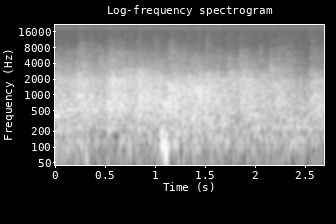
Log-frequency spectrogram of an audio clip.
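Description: A small audience claps steadily for a few seconds, a dense patter of many hands blending into an even wash of applause, moderately loud with no talking over it. The clapping is for a participant who helped with a demonstration of a 2 metres 45 height.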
